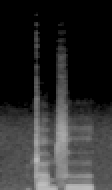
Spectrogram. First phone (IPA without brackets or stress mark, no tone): ʈ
